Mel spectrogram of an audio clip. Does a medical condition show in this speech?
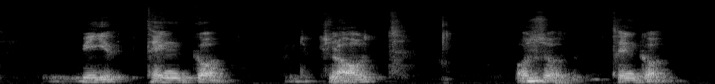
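Yes: aphasia; about seven years since onset; working on getting speech back; thinks clearly, knows words in head but cannot get them out, fillers, repetitions, word-finding errors, short phrases.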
